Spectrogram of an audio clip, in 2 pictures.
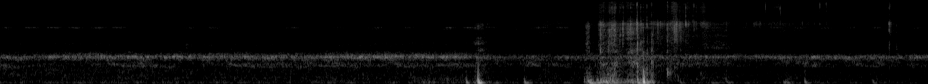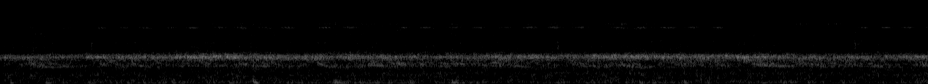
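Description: Cicadas drone in a steady, unbroken buzzing chorus, with a brief rustling knock partway through.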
